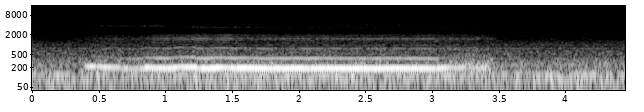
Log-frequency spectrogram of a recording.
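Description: A woman humming one long, even "hmm" with her mouth closed while she thinks, lasting about three seconds, over a low steady background hum.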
